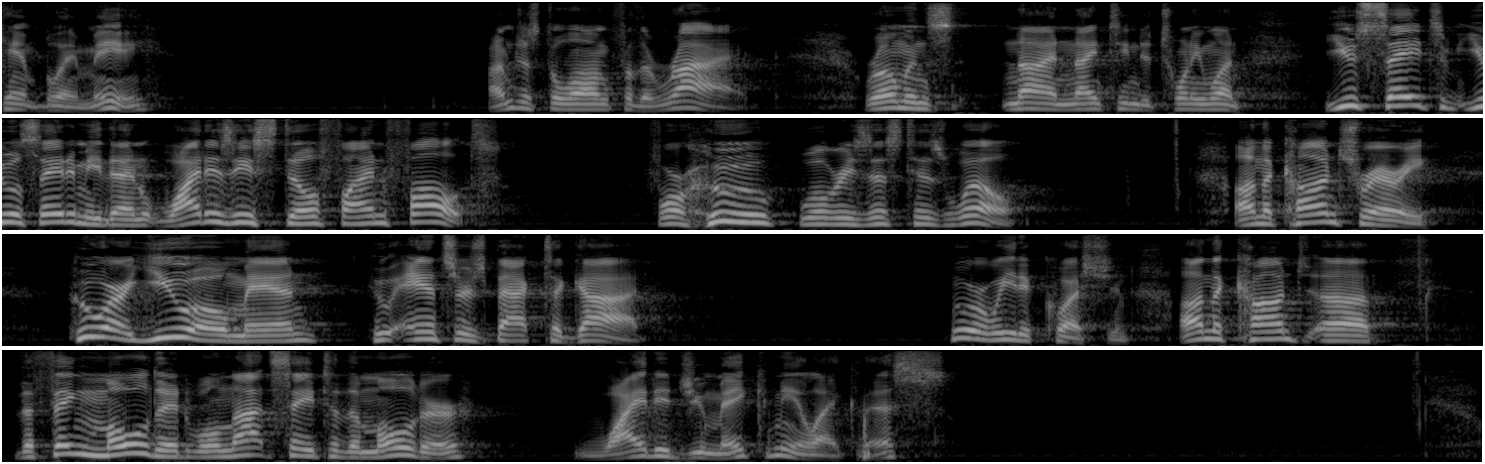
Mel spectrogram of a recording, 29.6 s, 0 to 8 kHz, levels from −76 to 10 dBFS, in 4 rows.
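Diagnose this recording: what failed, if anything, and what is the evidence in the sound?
Nothing failed: no stage in the chain leaves any audible evidence anywhere in the speech.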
